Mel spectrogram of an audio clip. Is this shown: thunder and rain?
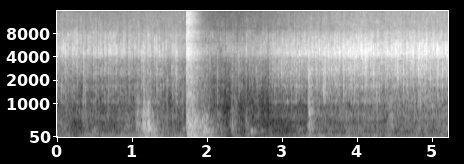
no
